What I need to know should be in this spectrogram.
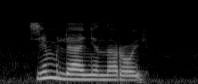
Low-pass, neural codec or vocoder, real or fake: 7.2 kHz; none; real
